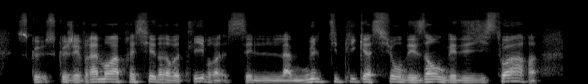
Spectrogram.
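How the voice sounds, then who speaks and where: Against a quiet background, a man with an unremarkable speaking voice talks at a fairly slow pace, with a medium pitch and ordinary pitch variation. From Normandy. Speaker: audience member. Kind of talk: audience question. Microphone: video call.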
